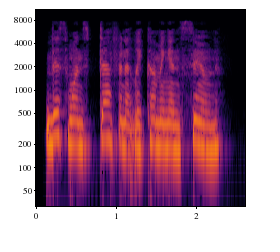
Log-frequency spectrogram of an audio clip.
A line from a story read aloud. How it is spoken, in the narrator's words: he said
